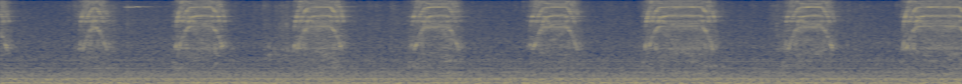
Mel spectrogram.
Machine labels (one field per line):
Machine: slide rail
